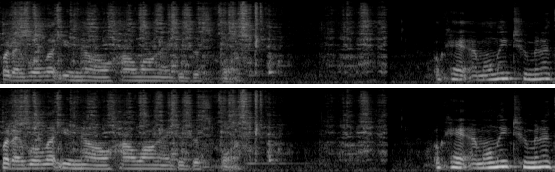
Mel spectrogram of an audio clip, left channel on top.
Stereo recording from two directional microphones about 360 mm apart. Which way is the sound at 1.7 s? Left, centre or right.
Centre.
